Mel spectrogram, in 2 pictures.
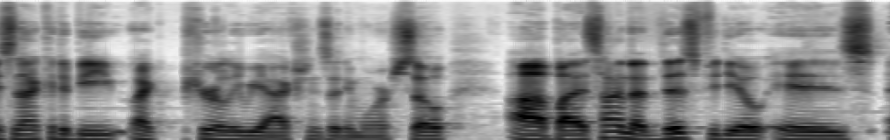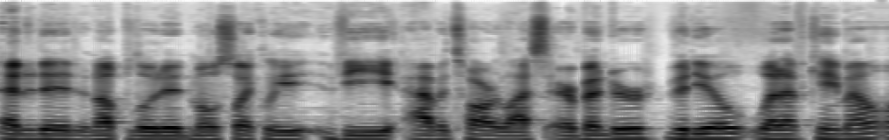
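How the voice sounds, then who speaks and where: Speaking at a fairly quick pace with hardly any pauses, a man uses a medium pitch. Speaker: manga reaction youtuber. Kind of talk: casual chat to camera, video outro. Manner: casual, filler-heavy.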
